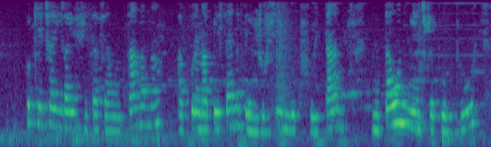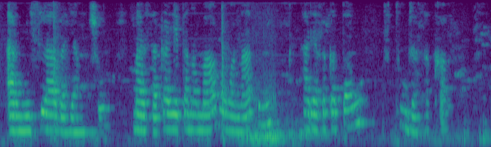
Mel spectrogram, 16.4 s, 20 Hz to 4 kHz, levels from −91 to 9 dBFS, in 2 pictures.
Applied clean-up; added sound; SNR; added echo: none; Sliding door; 15 dB; none.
